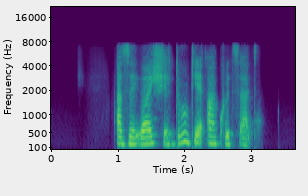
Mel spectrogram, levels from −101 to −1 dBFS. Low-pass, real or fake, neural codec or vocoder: 7.2 kHz; fake; codec, 16 kHz, 0.5 kbps, X-Codec, HuBERT features, trained on general audio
